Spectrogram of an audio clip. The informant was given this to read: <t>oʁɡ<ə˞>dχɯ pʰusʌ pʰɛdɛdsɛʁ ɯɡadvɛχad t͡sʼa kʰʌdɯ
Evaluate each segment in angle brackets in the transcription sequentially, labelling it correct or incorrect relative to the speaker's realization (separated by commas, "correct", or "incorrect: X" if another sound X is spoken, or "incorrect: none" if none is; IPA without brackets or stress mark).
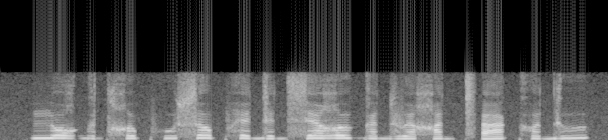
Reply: incorrect: n, incorrect: ʌ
